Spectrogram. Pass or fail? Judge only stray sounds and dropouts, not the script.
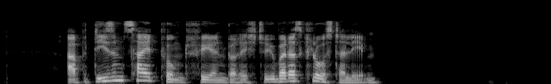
pass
